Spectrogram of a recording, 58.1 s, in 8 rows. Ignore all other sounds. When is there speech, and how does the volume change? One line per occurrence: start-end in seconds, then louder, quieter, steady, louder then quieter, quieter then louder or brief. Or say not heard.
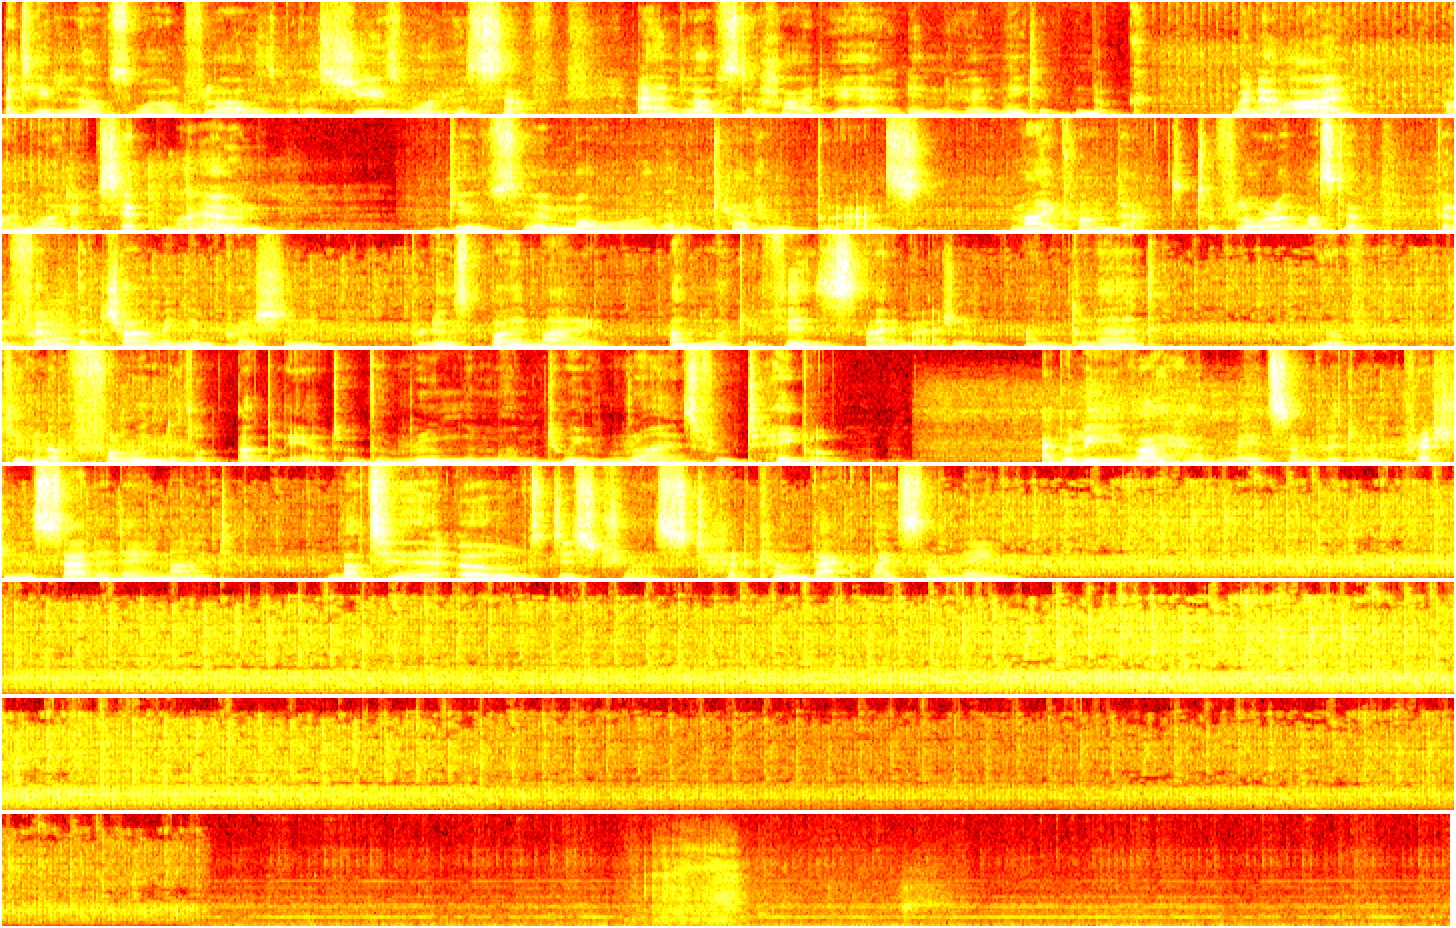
0.0-26.0 steady
26.9-34.0 steady.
